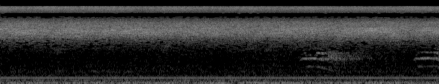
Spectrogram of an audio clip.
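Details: A continuous shrill buzz from many cicadas in Shakujii Park, Tokyo, on a summer day; near the end a distant crow gives a couple of rough caws over the steady chorus.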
